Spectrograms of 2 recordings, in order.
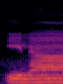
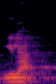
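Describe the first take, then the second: First: The vowel after the L is held long. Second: The vowel after the L is cut short. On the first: The speaker calls it right. "Jadi panjangnya dibaca dua" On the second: The speaker calls it wrong. "jangan ila"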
